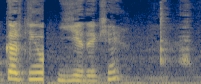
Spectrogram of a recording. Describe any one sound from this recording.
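A sandwich sizzles in a frying pan.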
